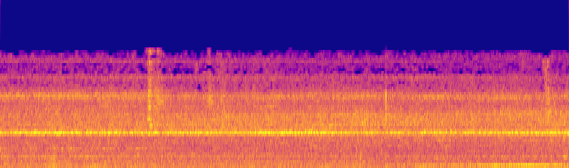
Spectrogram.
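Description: Passenger coaches of a diesel-locomotive-hauled train rolling past at low speed as it departs: a steady rumble of wheels on the rails with a humming tone. Near the end a higher tone rises slowly as the train gathers speed.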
